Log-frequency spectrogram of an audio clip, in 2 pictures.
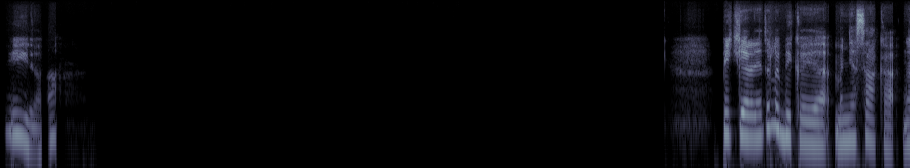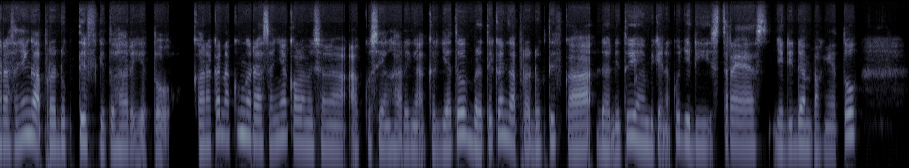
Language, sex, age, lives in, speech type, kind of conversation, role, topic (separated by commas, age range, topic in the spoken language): Indonesian, female, 35-39, Indonesia, conversation, advice, user, Mengapa saya sulit rileks meski punya waktu luang?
